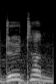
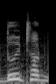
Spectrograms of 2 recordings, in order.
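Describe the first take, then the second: The two takes are said the same way.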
